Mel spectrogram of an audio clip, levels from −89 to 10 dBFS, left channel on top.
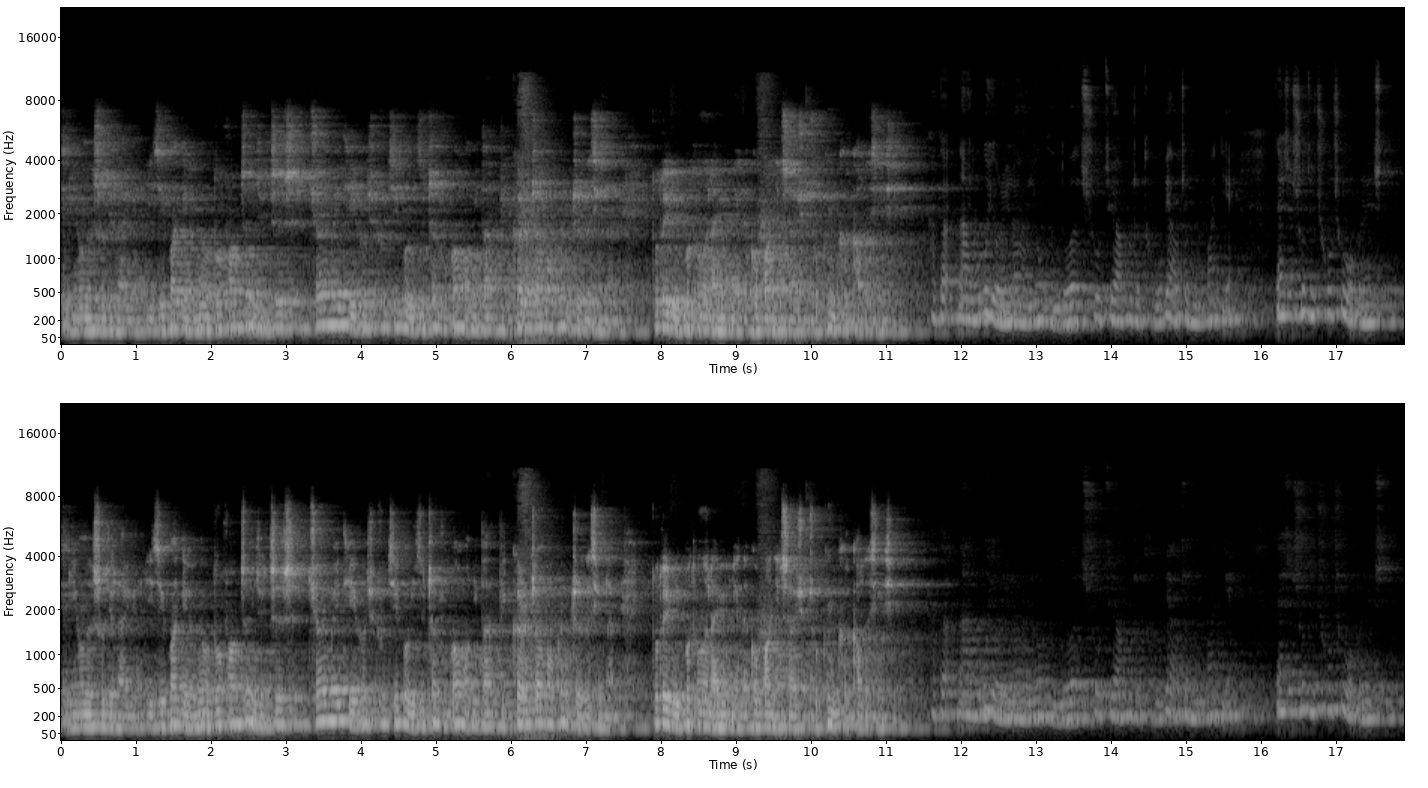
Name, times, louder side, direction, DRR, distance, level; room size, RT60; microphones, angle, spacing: voice 1, 0.0-11.1, right 3 dB, 75° right, 5 dB, 0.5 m, -29 dB
sound 1, 5.6-6.3 7.2-7.4 8.1-8.2 9.1-10.0, equal, ahead, 0.8 m, -42 dB
voice 2, 11.6-15.6 16.2-17.6, left 2 dB, 55° left, 4 dB, 0.5 m, -39 dB
6.4 x 5.1 x 3.7 m, 2.4 s
head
